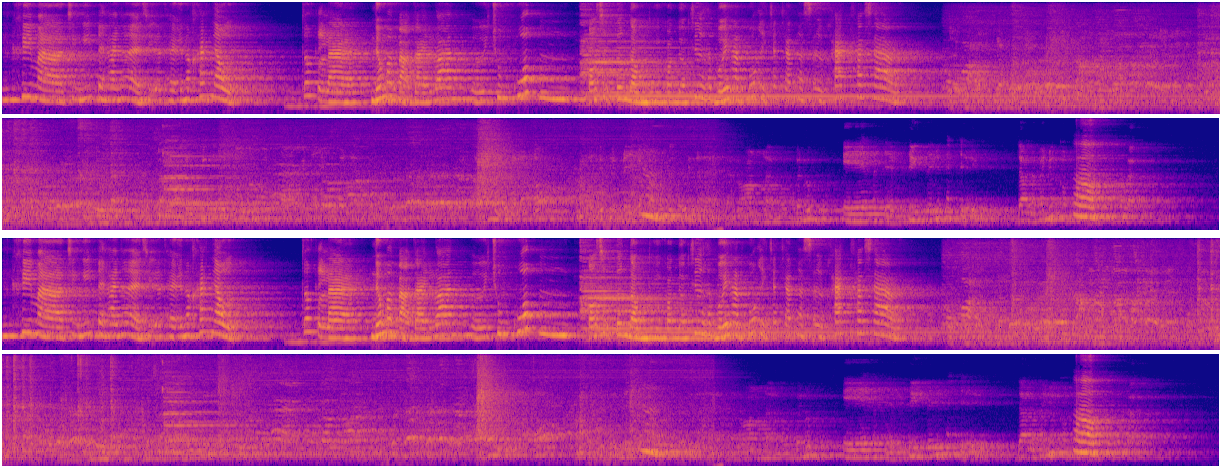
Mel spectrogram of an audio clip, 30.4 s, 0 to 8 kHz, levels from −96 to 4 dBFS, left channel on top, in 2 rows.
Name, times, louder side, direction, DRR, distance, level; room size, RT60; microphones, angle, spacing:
voice 1, 0.0-3.0 3.8-11.3 23.2-23.5 28.6-29.0, right 2 dB, 10° right, 5 dB, 0.5 m, -27 dB
voice 2, 3.5-3.8 11.8-14.1 14.4-20.3 20.7-22.0 22.5-25.4 25.7-27.5 27.9-29.4, equal, 55° left, -1 dB, 1.6 m, -41 dB
sound 1, 7.1-20.9, equal, 40° right, 3.0 m, -39 dB
sound 2, 11.7-24.1, right 2 dB, 65° right, 1.0 m, -38 dB
11.5 x 5.6 x 7.8 m, 2.2 s
head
